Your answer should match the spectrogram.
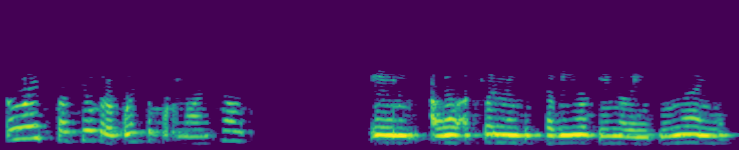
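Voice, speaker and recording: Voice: mid-range voice, fairly quick. Teacher, online lecture, patient step-by-step explaining, questioning tags, tinny phone-like audio. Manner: explains step by step, constantly adds a questioning tag.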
